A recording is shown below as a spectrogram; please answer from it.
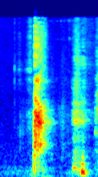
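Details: Layla, a Boxer puppy wary of a new squeaky toy, gives one loud, sharp bark indoors, followed by a short, low grumbling growl and a softer huff.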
